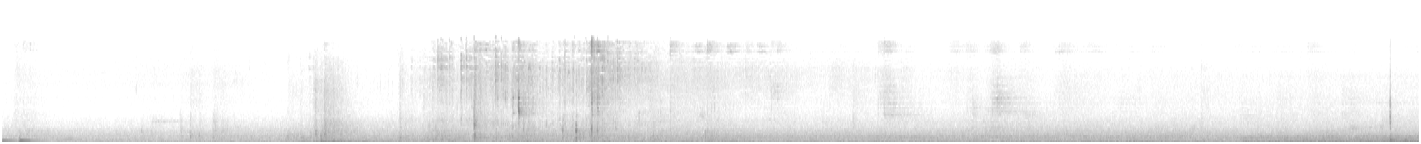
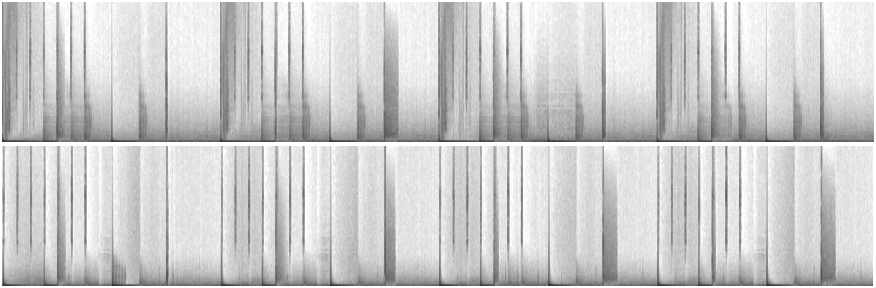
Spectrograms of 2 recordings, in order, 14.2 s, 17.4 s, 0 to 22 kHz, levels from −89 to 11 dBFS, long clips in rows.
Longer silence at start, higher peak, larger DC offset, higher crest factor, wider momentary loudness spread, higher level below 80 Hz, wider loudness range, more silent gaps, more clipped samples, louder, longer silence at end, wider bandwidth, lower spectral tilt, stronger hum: about the same, 0 s vs 0 s; second, -28 dBFS vs 0 dBFS; neither; first, 30 dB vs 18 dB; first, 12 LU vs 9 LU; second, -78 dBFS vs -18 dBFS; first, 6 LU vs 1 LU; neither; neither; second, -57 LUFS vs -23 LUFS; about the same, 0 s vs 0 s; second, 16 kHz vs over 20 kHz; second, -3.5 dB/octave vs -5.5 dB/octave; neither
